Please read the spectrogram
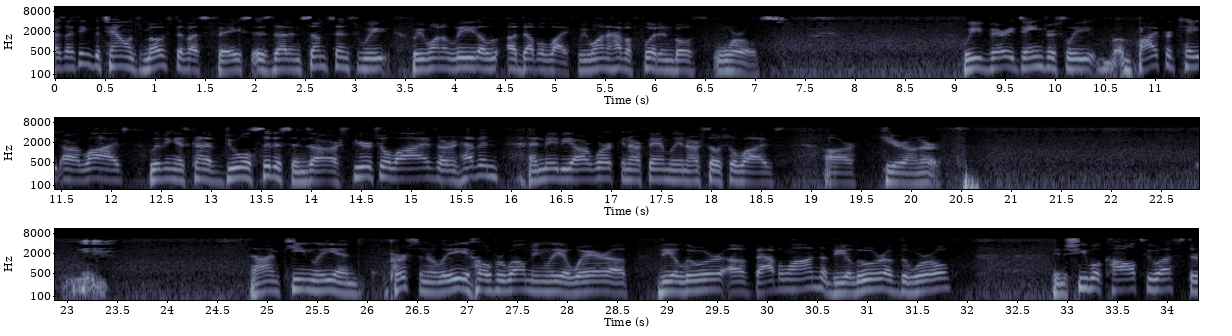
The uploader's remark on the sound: This sermon was preached at our annual outdoor worship service and picnic on the Chrystal River.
